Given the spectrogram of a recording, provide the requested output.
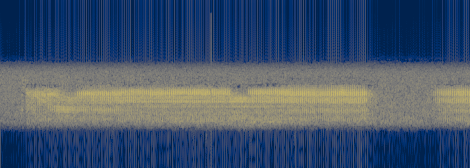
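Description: A European nightjar's long, dry, mechanical churr rolls on without a break and shifts pitch now and then. It stops briefly, then starts again.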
